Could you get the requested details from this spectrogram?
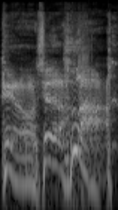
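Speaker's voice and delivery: gravelly, rough, creaky delivery. Describing the movie scene where Al Pacino gives directions, Al Pacino impression. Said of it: "Al Pacino's the one that's giving them the giving them the directions".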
